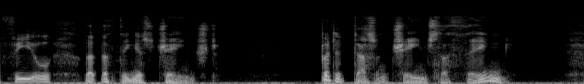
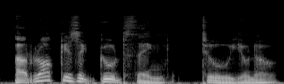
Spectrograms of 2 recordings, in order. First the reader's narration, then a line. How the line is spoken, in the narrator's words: he said, speaking less gravely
